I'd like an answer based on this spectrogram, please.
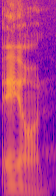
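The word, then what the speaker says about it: Aion: Back in the day, I played a game called Aeon, or Ion, however you want to pronounce it.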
